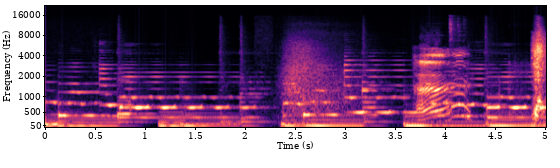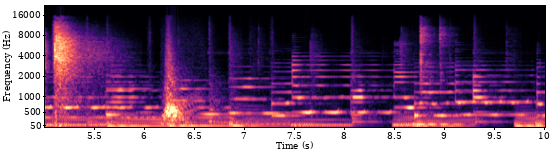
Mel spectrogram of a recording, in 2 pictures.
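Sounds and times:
wand toy swishing through air: 0:04.9 - 0:06.5.

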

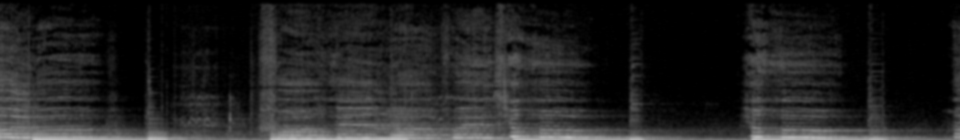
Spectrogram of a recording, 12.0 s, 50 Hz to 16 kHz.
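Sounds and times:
hummed vocal: 0:00.0 - 0:01.9, 0:03.3 - 0:08.3, 0:09.3 - 0:12.0
plucked guitar: 0:00.0 - 0:12.0.

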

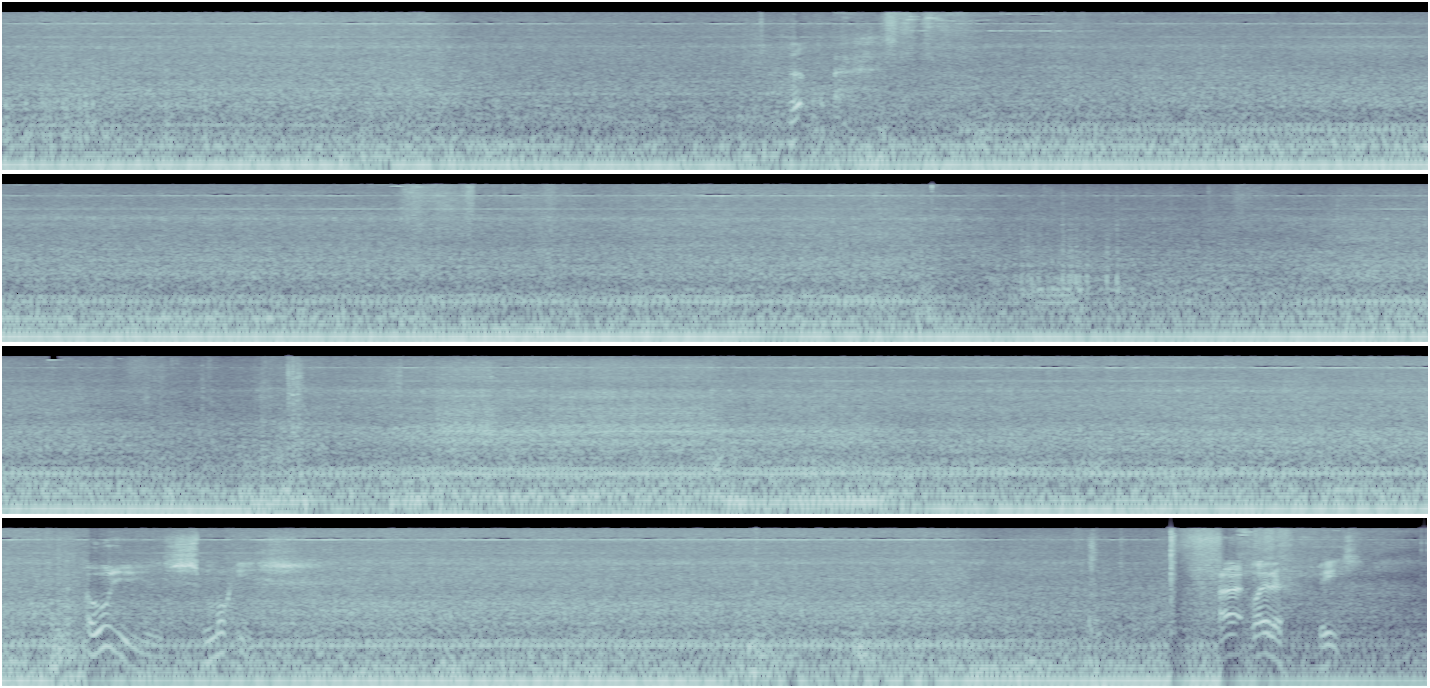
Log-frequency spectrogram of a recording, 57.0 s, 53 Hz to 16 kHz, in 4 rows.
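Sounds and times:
diesel truck engine drone: 0:00.0 - 0:57.0.

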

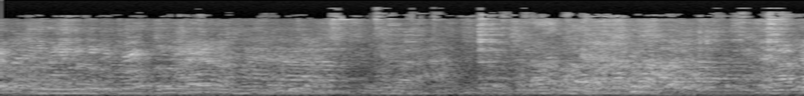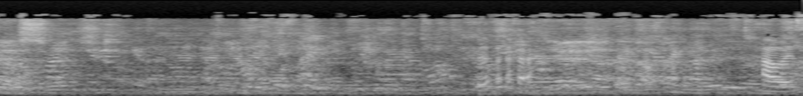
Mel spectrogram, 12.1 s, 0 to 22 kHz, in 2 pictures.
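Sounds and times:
diners chattering: 0:00.0 - 0:12.0.

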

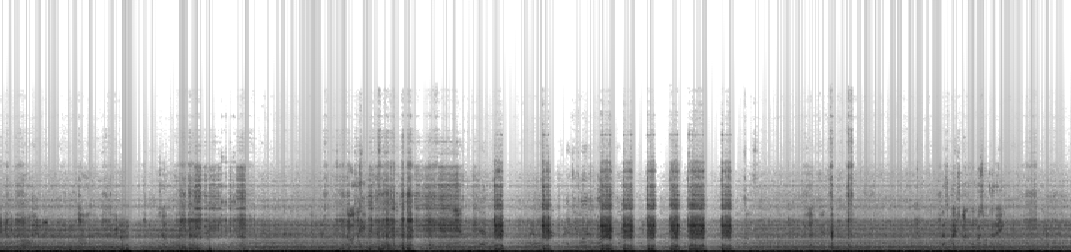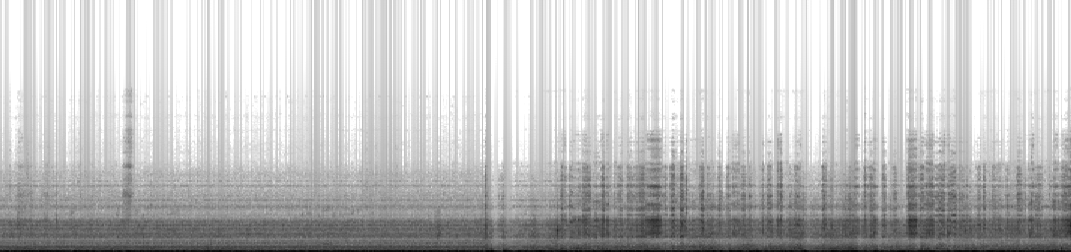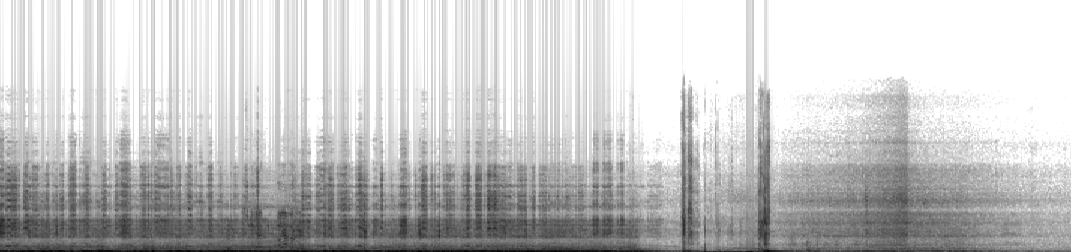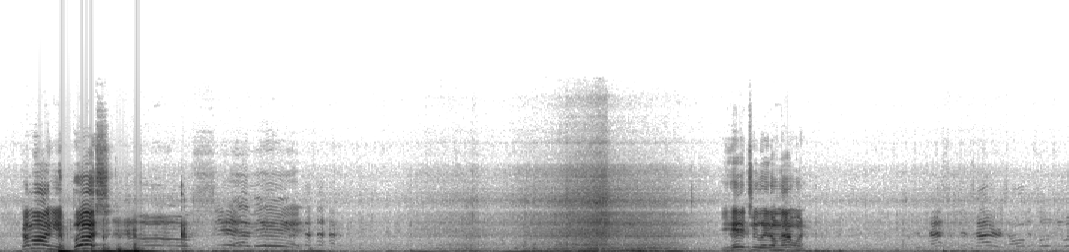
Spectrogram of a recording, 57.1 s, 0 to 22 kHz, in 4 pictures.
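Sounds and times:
off-road vehicle engine running: 0:00.0 - 0:57.0.

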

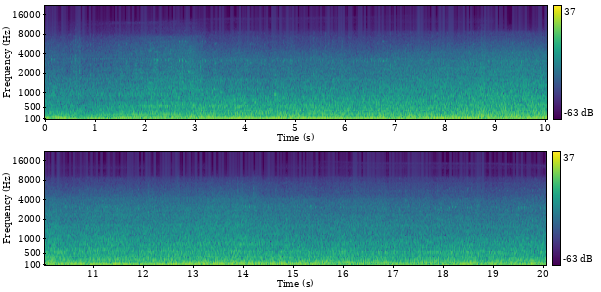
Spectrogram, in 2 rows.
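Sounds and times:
bus engine hum: 0:00.0 - 0:20.0
road noise: 0:00.0 - 0:20.0.

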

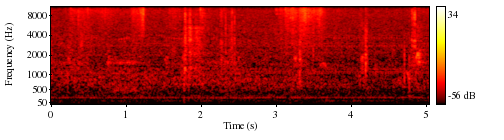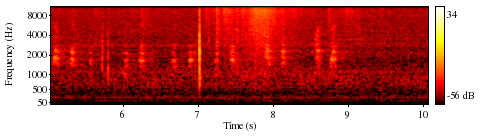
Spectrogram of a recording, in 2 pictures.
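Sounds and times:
ducks quacking softly: 0:04.8 - 0:09.0.

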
